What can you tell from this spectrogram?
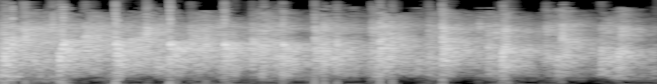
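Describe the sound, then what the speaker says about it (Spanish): A church congregation bursts into applause during a worship service, with dense, continuous clapping that holds steady at close range for several seconds. "Yo quiero que le den un aplauso al Señor por esto."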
